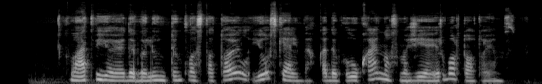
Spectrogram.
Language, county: Lithuanian, Alytus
